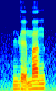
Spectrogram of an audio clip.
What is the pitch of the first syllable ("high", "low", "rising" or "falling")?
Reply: low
